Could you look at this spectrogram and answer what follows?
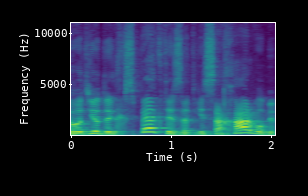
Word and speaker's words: Issachar: But it's pronounced always as one, Issachar. But there were some traditions, especially in certain Hasidic communities, where they do read Issachar as Yisachar, or at least some of the times when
